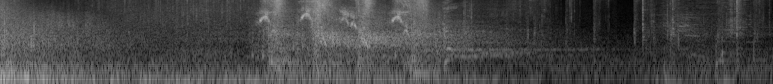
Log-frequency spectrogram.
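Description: A Confringo fire spell from the game Hogwarts Legacy goes off as a loud burst, trailing into a crackling, rumbling blast that fades out over several seconds.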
